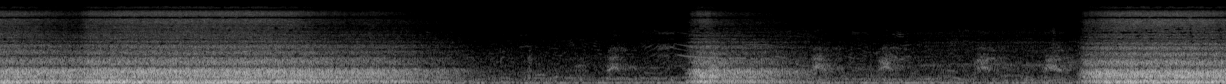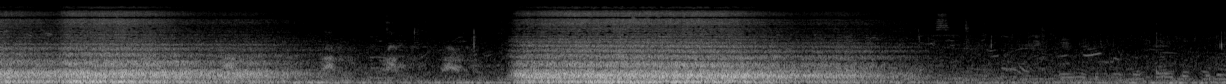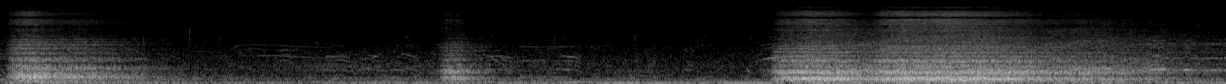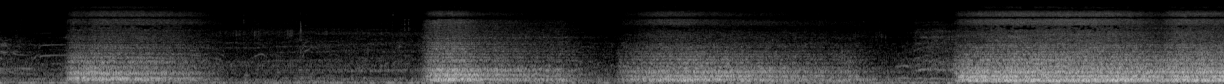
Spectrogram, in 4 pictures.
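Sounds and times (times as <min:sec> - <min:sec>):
propane burner blasts: 0:00.0 - 0:05.2, 0:06.8 - 0:08.5, 0:10.7 - 0:16.1, 0:17.3 - 0:21.9, 0:24.6 - 0:26.6, 0:28.8 - 0:30.1, 0:32.1 - 0:49.0.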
